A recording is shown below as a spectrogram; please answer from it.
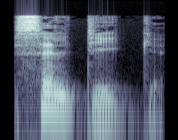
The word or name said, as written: celtique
